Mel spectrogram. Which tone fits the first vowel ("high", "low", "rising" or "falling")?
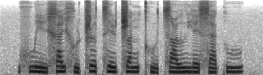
low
